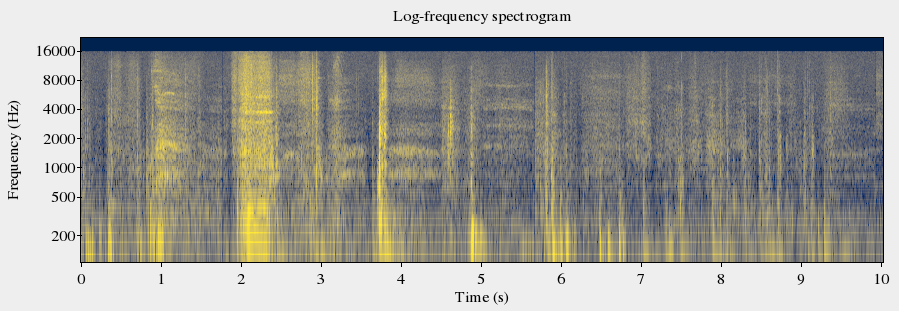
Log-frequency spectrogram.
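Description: Handling noise: scattered knocks, clunks and scrapes as a DAB Esybox Mini3 water pump is set in place on its shelf and its hose fittings are handled. A louder, pitched sound stands out briefly about two seconds in.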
